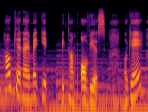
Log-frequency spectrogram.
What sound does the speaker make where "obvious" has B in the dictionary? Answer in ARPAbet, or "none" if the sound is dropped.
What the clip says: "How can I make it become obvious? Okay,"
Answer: none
